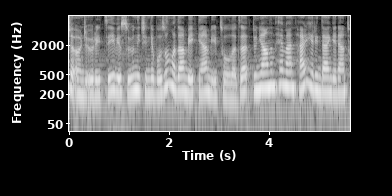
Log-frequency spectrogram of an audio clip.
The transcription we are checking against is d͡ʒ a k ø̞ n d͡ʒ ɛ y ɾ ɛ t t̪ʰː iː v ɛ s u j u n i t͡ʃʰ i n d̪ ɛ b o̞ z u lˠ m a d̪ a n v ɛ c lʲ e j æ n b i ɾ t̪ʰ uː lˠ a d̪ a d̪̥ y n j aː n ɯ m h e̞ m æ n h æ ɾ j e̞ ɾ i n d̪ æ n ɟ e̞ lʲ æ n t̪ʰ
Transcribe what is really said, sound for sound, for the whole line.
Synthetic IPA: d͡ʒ a ʔ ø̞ n d͡ʒ ɛ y ɾ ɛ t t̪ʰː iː v ɛ s u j u n i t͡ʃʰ i n d̪ ɛ b o̞ z u lˠ m a d̪ a n b ɛ c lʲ e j æ n b i ɾ t̪ʰ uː lˠ a d̪ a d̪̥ y n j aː n ɯ n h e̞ m æ n h æ ɾ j e̞ ɾ i n d̪ æ n ɟ e̞ lʲ æ n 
